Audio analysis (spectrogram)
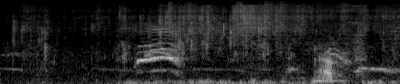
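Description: Water splashes and pours while a cow is bathed, coming in moderate, uneven bursts under nearby voices, including a child's.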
